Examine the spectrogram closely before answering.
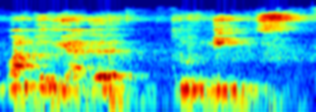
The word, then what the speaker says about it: memes: to the other through memes. It's spelled as M-E-M-E and it rhymes like gene, but this is how ideas are copied from one to the other.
